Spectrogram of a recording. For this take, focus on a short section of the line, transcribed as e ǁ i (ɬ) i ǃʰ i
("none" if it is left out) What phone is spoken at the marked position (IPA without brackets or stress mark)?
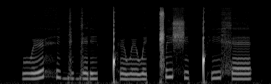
ʃ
